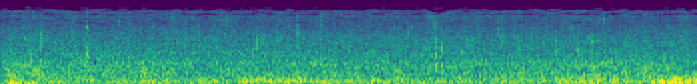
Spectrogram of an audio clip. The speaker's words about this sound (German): Du merkst, wie es beginnt aufzuziehen und wie es anfängt zu regnen.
